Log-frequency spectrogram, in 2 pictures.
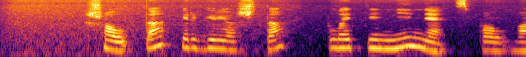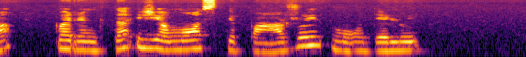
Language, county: Lithuanian, Panevėžys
